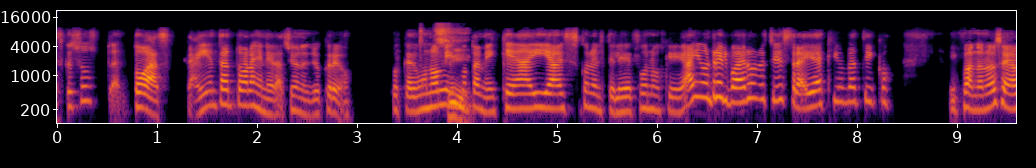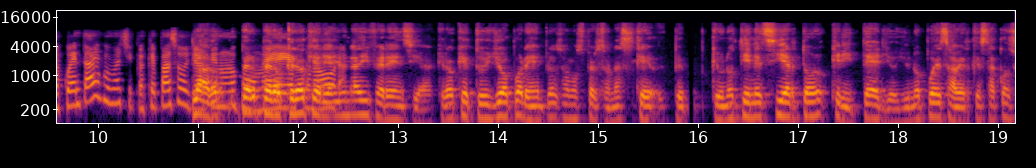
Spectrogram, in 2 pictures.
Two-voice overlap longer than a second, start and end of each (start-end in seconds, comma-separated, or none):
10.9-12.5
